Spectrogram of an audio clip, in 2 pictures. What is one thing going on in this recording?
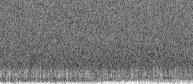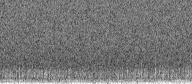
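Spaceship engines hum with a low, steady rumble.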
